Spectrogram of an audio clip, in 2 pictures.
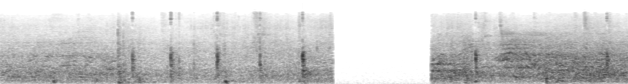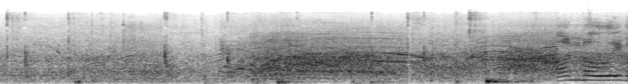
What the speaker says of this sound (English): You can hear the masculine voices again cheering for Xu Xin, trying to compensate for all the teenage girls screaming for Zhang Jike.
